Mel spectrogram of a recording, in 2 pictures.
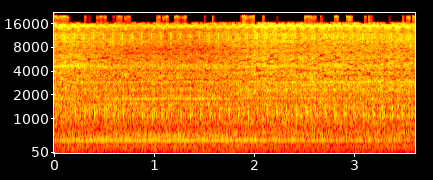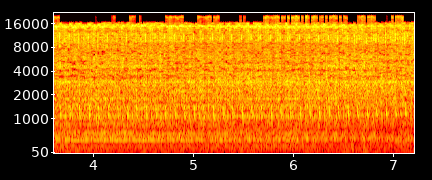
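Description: Steady cold idle with a light, fairly quick ticking knock riding over it, roughly three a second; knocking noise, cause unknown.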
